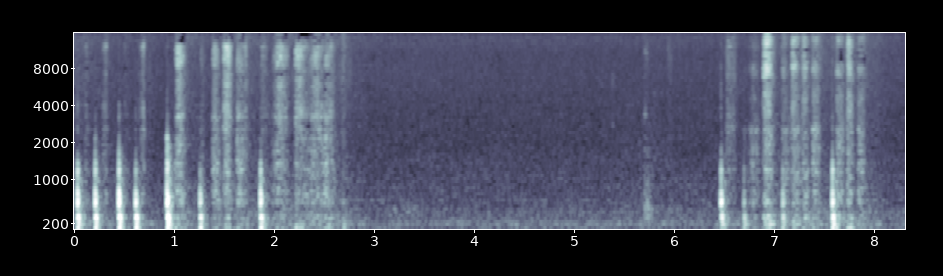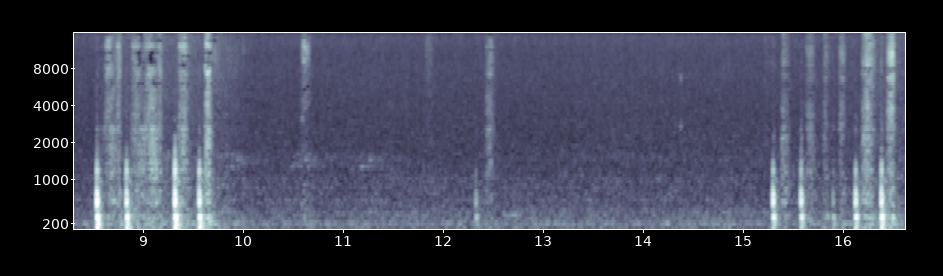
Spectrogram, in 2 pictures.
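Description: A pencil scratches across paper in short bursts, close by.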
